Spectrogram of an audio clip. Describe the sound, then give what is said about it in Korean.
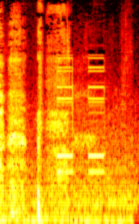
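Two short, steady electronic phone beeps sound in quick succession, clear, after a brief breathy rustle, with faint background hiss throughout; a phone call being redialed that only gets a service-unavailable-area notice. “다시 전화를 걸어보았으나 계속 서비스 불가능 지역이라는 알림만 떴다.”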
